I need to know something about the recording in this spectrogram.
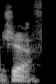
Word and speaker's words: GIF: name the act and the guy who made it pronounced at jiff so yeah i remember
